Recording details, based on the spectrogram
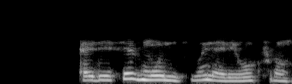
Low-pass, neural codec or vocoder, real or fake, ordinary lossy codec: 7.2 kHz; codec, 16 kHz, 8 kbps, FreqCodec, smaller model; fake; none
